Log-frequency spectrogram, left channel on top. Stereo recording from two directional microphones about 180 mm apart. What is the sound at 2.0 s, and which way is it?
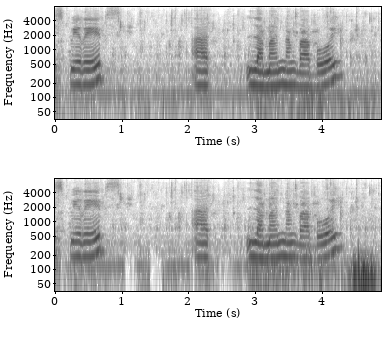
Speech, 30° left (ahead or behind).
